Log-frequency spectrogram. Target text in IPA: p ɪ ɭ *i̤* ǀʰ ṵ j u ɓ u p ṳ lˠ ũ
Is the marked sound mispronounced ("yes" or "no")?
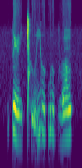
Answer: no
